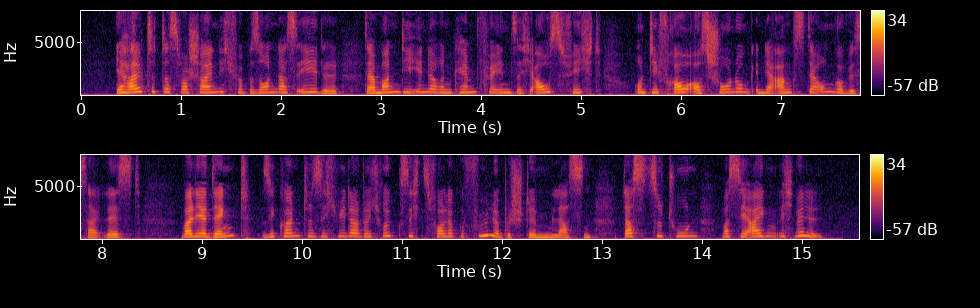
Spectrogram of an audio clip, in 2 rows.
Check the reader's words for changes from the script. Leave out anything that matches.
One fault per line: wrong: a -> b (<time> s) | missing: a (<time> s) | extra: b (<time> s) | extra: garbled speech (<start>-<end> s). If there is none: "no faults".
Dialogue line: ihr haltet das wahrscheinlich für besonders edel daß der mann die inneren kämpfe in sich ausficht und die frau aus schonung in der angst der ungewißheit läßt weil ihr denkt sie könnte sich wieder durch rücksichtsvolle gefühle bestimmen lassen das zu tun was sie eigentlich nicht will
missing: daß (2.6 s)
missing: nicht (14.9 s)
